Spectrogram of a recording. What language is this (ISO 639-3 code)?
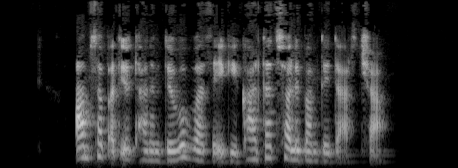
kat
